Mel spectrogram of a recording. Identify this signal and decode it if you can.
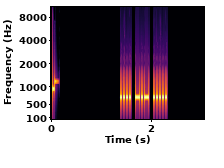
Morse code, heard as a keyed tone, about 38 wpm, 700 Hz. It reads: HK5
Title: Callsign Prefixes for Top 100 DXCC - 40wpm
